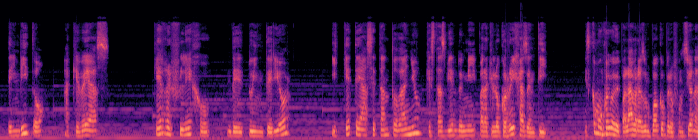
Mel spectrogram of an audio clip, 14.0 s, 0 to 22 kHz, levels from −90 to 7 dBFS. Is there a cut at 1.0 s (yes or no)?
no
